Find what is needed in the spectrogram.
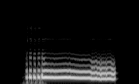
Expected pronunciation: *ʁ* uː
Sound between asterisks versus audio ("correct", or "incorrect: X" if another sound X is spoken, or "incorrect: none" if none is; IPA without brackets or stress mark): incorrect: r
